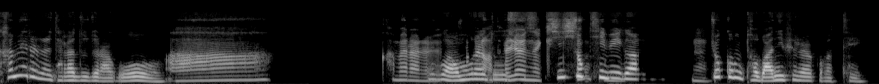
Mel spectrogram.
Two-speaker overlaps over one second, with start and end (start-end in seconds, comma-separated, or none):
4.2-6.3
